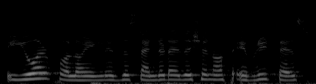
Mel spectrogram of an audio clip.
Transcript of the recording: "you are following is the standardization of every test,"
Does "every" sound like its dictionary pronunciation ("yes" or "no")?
yes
